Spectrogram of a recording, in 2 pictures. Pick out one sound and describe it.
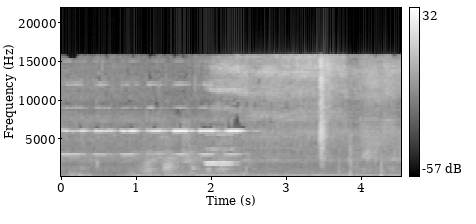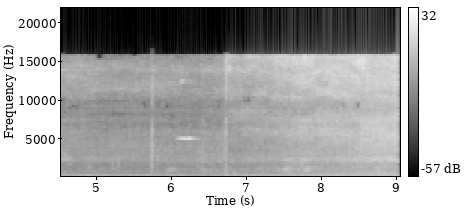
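A bus engine idles close by.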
